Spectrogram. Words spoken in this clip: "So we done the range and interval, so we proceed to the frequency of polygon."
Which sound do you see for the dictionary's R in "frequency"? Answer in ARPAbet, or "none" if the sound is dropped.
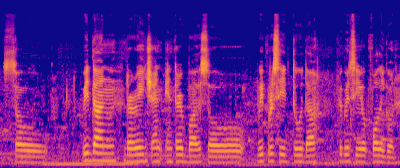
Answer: R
